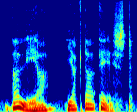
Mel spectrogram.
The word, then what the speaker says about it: Alea iacta est: How do you go about pronouncing it? Alea iacta est. Alea iacta est.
